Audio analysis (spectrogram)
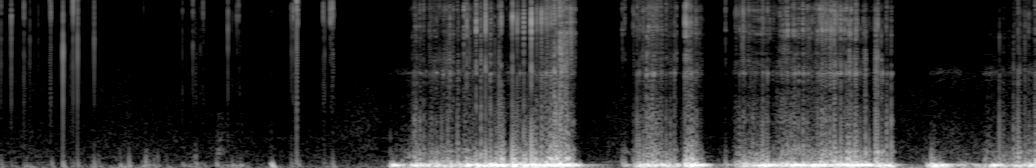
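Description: Long acrylic nails scratch and rub the hollow metal mesh grille of a black USB microphone. A few light, sparse taps and clicks open the clip, then dense, boomy low scratching and rubbing takes over in long bursts, broken by two brief pauses.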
